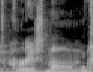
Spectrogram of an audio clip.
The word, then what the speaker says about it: Chrisman: Chris Mann, that's how you spell it, like Chris the name and then Mann the man. – Chris Mann. – Chris Mann. Actually, it's Chris Mann.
